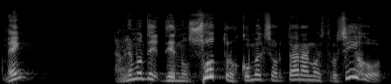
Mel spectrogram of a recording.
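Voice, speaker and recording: A middle-aged male pastor preaching a sermon in church, swinging between loud exhortation and soft, chatty asides. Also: high voice, big pitch swings, normal speed, creaky, husky.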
